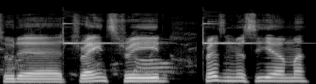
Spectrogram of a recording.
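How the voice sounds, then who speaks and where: A man's voice: on the high side, fairly even intonation, slow pace, noisy background. A man from Germany, a tourist, answering street interview questions casually with some hesitation. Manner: casual, hesitant, listing places.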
